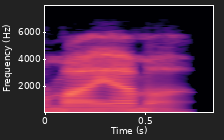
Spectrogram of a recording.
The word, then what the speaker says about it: Myanmar: Depending on the register used, the pronunciation would be Bama or Myama.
